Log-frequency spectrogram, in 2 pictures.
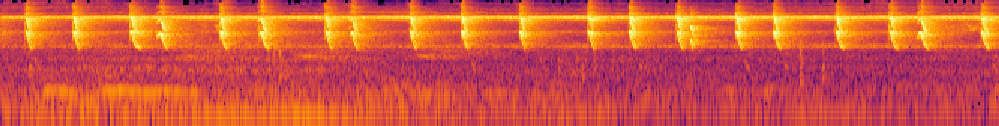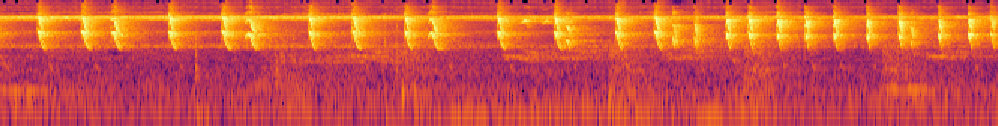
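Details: Loud squirrel chirping: a long run of bright, shrill chirps, first spaced roughly twice a second, then quickening into a faster, more insistent burst near the end, with little other sound.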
